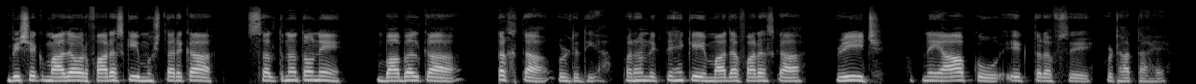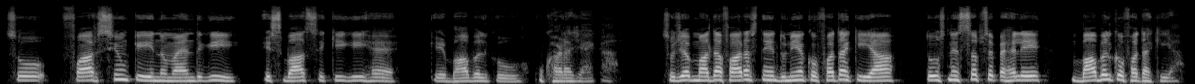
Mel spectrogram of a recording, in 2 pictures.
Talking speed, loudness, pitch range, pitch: 170 wpm, -21 LUFS, 160-190 Hz, 180 Hz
